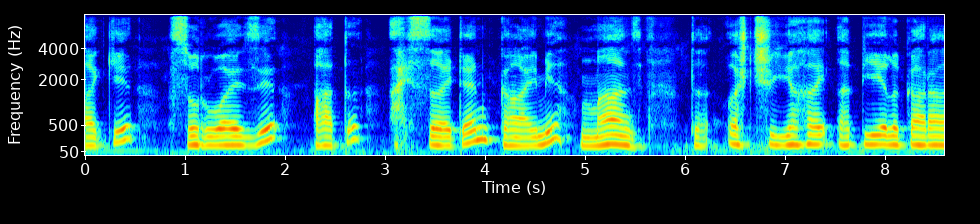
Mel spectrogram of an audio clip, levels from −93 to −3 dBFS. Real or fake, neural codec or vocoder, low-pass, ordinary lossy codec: fake; codec, 16 kHz, 2 kbps, FunCodec, trained on LibriTTS, 25 frames a second; none; none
